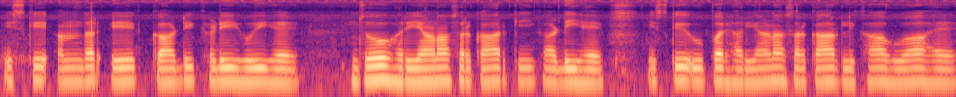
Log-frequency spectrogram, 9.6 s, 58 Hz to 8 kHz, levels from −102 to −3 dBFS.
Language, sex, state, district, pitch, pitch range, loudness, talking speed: Hindi, male, Haryana, Rohtak, 125 Hz, 125-130 Hz, -18 LUFS, 125 wpm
